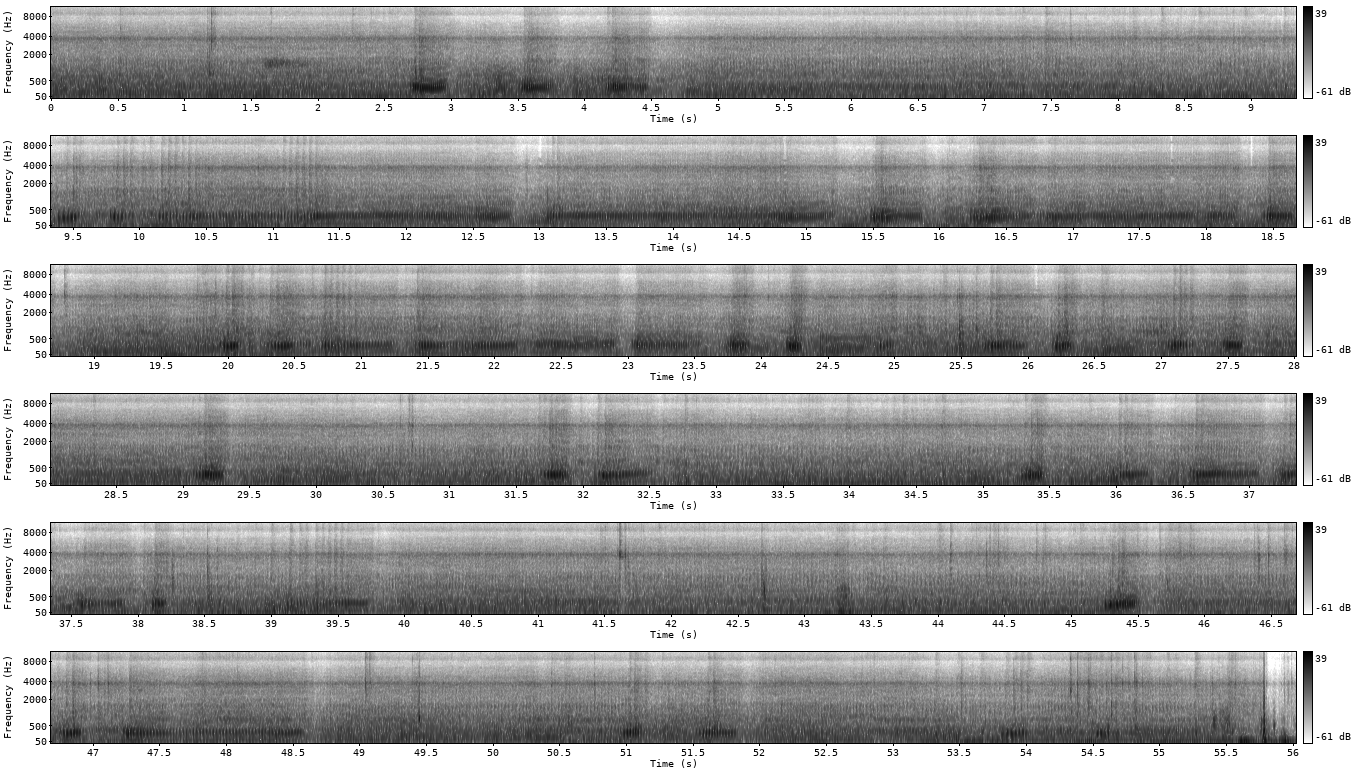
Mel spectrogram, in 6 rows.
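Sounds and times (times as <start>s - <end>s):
dirt bike engine revving: 0.0s - 55.6s.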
